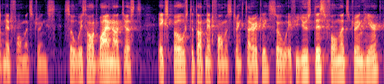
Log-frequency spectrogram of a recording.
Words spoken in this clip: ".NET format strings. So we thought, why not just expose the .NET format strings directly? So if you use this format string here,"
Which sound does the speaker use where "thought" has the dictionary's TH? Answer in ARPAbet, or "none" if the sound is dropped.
TH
